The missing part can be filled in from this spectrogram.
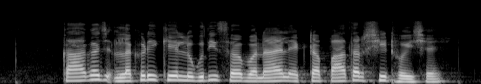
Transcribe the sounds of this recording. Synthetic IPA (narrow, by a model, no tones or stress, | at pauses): kaɡəd͡ʒləkɽikeluɡd̪isə̃bənaelek̚ʈapat̪əɾsiʈɦojt͡ʃʰɛ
